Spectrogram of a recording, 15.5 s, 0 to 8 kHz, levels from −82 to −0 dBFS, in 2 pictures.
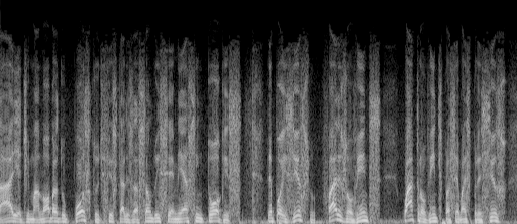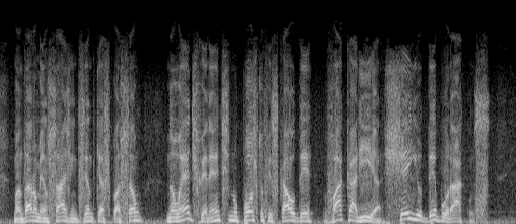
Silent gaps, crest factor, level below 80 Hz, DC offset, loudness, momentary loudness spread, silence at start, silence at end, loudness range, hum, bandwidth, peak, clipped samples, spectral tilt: none; 12 dB; -32 dBFS; 0.4%; -18 LUFS; 6 LU; 0 s; 0 s; 1 LU; none; 7.2 kHz; -6 dBFS; under 0.1%; -7 dB/octave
